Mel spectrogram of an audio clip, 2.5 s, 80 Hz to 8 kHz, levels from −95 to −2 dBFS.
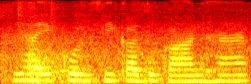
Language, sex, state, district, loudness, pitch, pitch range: Hindi, female, Chhattisgarh, Raipur, -16 LUFS, 210 Hz, 200-220 Hz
